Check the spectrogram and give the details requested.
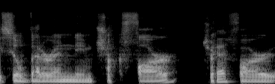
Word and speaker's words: Pfarrer: Chuck Farr is spelled Pfarrer, something like that.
